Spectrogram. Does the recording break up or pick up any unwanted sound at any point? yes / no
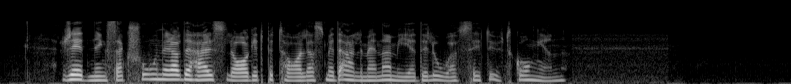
no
